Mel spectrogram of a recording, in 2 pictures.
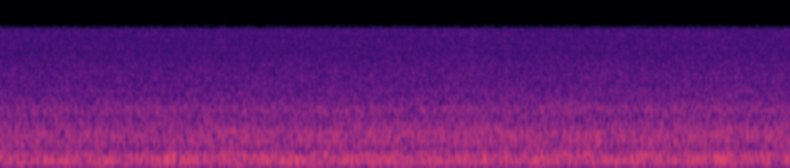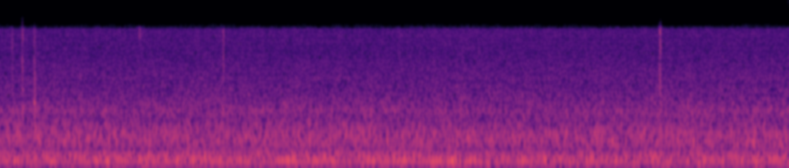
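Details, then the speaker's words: Wesston all-plastic box fan, old and dirty, on high after running a while as the old oil warms: steady soft whoosh with low hum and no rise; the fan stays below its proper speed and seems to slow slightly. "I don't know if it's going to pick up speed anymore here. It almost seemed to slow down slightly while I was talking there, so I think she's not going to get any faster than that, and I think it should."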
